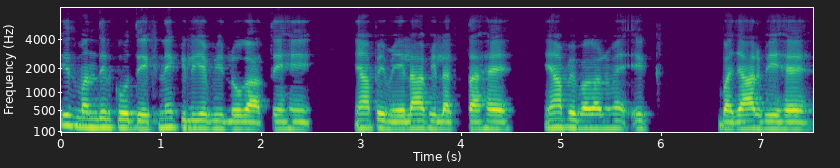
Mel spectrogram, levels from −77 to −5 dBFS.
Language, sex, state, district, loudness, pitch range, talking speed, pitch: Hindi, male, Bihar, Lakhisarai, -16 LUFS, 125-145 Hz, 190 wpm, 135 Hz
